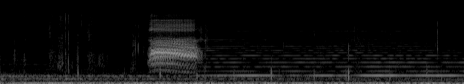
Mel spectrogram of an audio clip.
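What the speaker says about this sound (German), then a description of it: "Vielleicht muss ich einfach dem Raben hinterher, dem Krakelraben." One loud, rasping raven caw lasting about half a second, close up over a soft droning ambience in the 2D role-playing game Drova - Forsaken Kin.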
